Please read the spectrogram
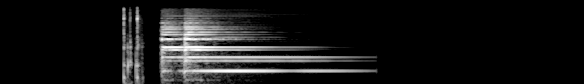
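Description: Subscribe-button sound effect: a quick double mouse click about a second in, then a bright notification bell ding that rings out and fades over about a second and a half.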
